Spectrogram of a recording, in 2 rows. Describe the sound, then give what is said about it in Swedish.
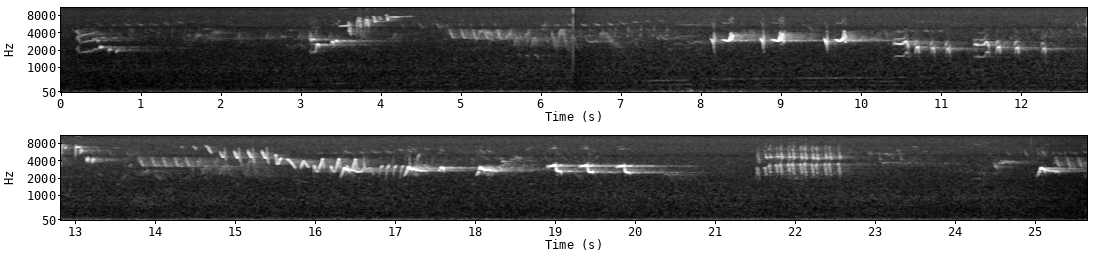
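Recorded birdsong taped on 12 May, several species overlapping, with bright chirps, trills and repeated high whistled phrases weaving together over a steady low background hum, no voices. “Ja, vi kan lyssna och höra där vad det är för fåglar som han har lyckats banda.”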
